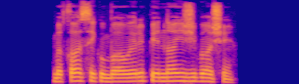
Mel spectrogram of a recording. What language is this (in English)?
Kurdish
